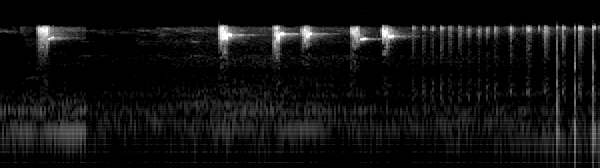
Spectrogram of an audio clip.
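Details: Sunbird calls used as a lure for a fast response: five sharp, high chirps, each dropping into a brief thin tail, spaced unevenly and set over a low steady hum, with soft clicks near the end.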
